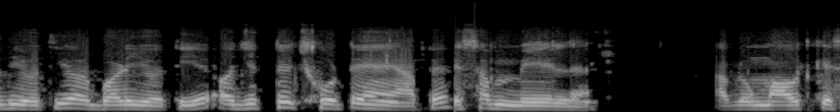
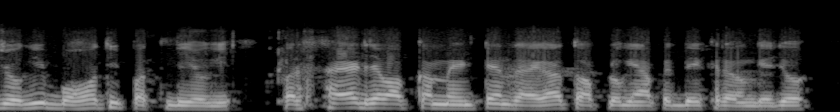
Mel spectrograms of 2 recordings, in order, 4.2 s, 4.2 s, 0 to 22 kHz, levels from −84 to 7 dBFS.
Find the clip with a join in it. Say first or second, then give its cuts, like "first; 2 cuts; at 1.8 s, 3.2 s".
first; 1 cut; at 2.3 s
